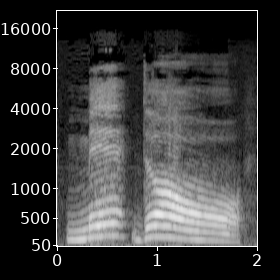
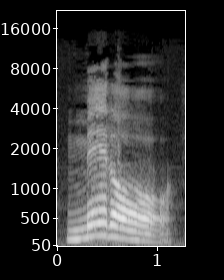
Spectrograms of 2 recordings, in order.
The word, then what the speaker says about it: middle: It has 2 syllables, and bring your tongue up quickly for that final L. Middle. Middle.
